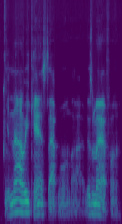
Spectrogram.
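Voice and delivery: ordinary talk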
